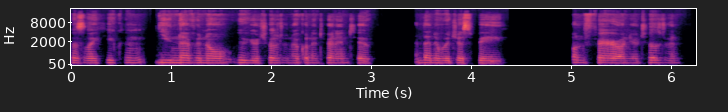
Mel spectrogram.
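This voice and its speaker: A woman with an Irish accent, fairly low pitch, a dark, mellow tone and monotone, flat intonation. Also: dry, close sound with no echo. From Ireland. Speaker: TikTok live participant. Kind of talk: casual discussion. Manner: hesitant, many fillers.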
